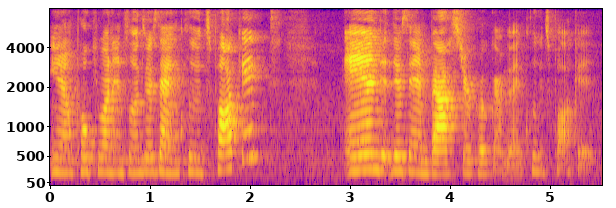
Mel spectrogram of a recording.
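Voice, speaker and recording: A very fast, monotone woman's voice with flat intonation, fairly high pitch and an American accent, with audible room echo. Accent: slight US Southern, comes out at times. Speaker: streamer. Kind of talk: live stream chat. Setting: live stream.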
